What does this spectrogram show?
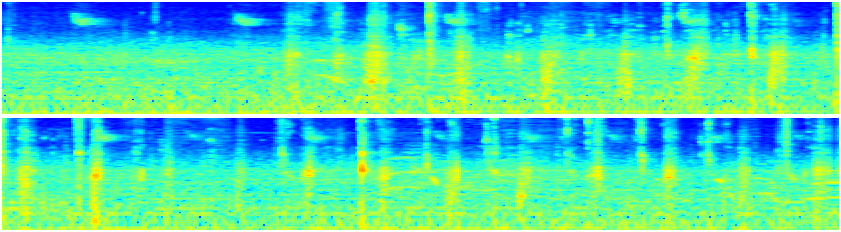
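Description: A person chewing skin-on raw mudskipper sashimi close to a clip-on microphone: soft wet mouth smacks and clicks, a few a second, starting about two seconds in.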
